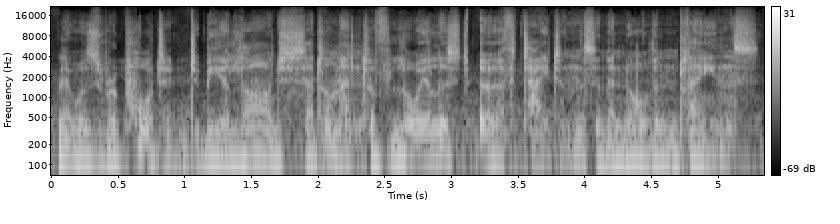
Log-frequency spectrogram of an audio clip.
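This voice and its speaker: A man playing a wise old master who tells legends to a pupil in a solemn, measured, hushed fantasy storytelling style. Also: lowish voice, slight background noise. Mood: solemn, reverent.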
